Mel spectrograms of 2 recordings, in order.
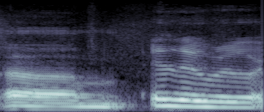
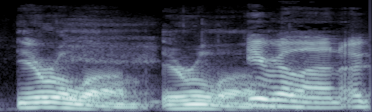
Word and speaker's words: Irulan: Uluru or something like that. Uluru. It's... I don't the pronunciation of it is a little weird.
